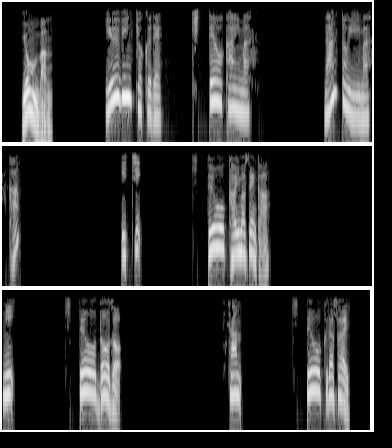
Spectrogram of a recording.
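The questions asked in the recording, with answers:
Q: 郵便局で切手を買います。何と言いますか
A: 3: 切手をください。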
